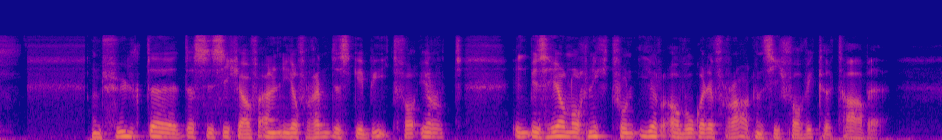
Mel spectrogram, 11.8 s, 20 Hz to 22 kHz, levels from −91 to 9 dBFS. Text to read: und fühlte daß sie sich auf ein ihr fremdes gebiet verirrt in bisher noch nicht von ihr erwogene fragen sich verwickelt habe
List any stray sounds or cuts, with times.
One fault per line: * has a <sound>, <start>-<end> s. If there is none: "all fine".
all fine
